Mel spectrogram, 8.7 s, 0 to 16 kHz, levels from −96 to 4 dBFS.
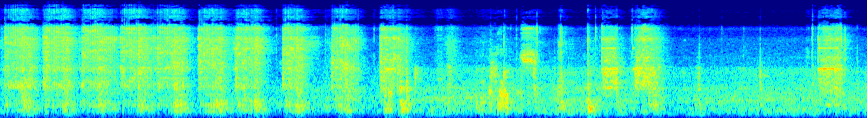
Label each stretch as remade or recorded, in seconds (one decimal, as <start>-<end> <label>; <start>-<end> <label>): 0.0-2.3 recorded; 2.3-3.4 remade; 3.4-8.7 recorded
